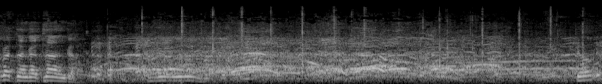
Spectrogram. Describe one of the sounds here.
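A crowd cheers and shouts nearby.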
